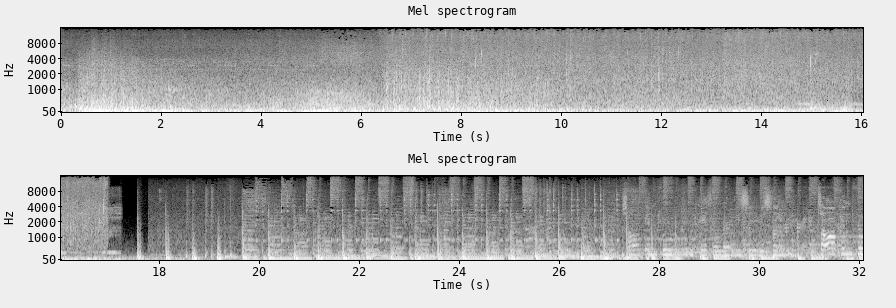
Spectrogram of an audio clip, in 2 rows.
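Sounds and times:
thunder rumbling: 0:00.0 - 0:19.8
heavy rain pouring: 0:00.0 - 0:32.0.

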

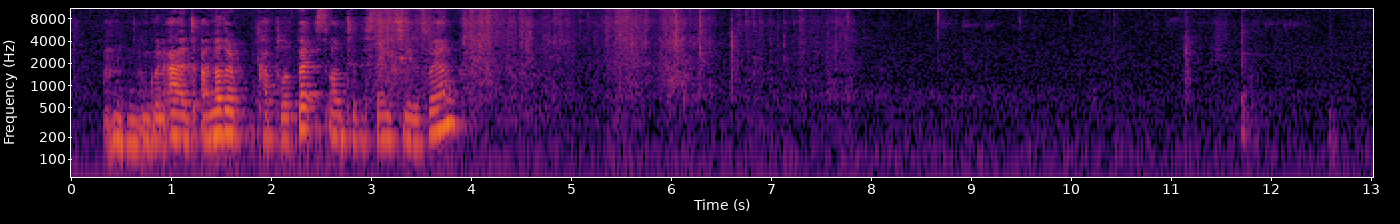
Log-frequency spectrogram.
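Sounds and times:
dried herbs rustling: 0:02.5 - 0:08.5.

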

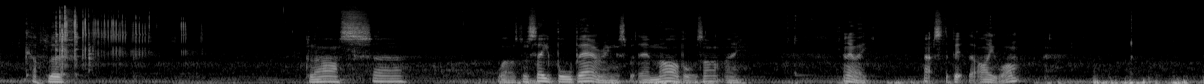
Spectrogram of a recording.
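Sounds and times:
glass marbles rolling on paving: 0:00.4 - 0:02.2.

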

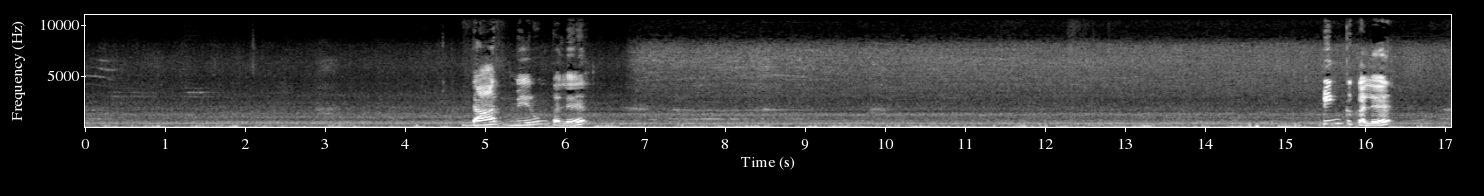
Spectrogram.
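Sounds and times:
even hiss: 0:04.7 - 0:06.2, 0:06.8 - 0:17.0.

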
